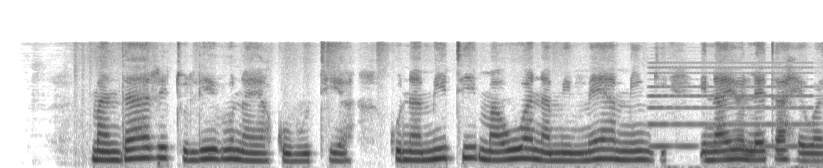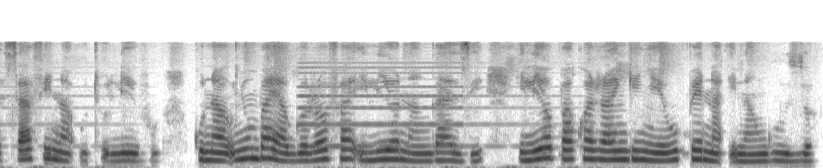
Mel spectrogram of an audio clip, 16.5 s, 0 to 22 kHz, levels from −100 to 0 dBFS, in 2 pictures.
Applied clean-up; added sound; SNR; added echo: none; Keyboard (musical); 18 dB; none.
